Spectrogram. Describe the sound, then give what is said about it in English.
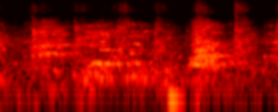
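The Keota Eagle student section cheers and yells during an HLV timeout in the third period of a game, a dense, sustained roar of many voices, with swelling shouts and a brief low thump partway through. “And here comes your Keota Eagle student section.”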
